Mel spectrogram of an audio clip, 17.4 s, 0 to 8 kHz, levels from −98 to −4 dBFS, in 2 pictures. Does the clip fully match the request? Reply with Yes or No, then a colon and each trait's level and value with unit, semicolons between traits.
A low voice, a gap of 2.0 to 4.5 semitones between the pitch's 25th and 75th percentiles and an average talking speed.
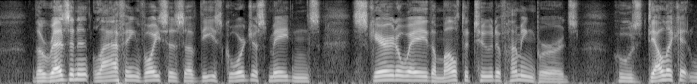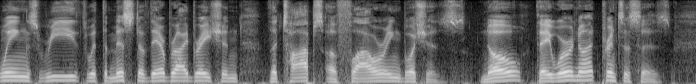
No: low, 130 Hz; average, 3.7 semitones; slow, 120 wpm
